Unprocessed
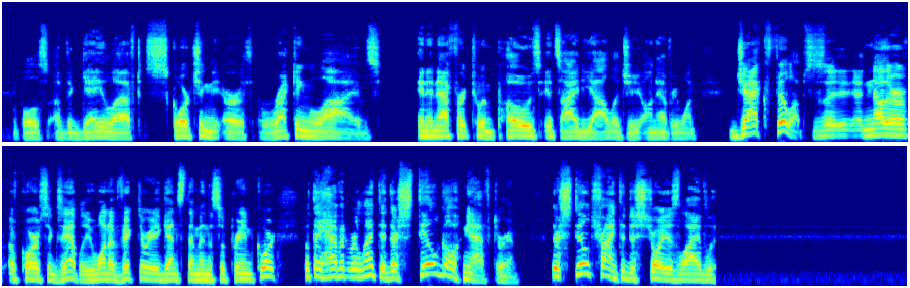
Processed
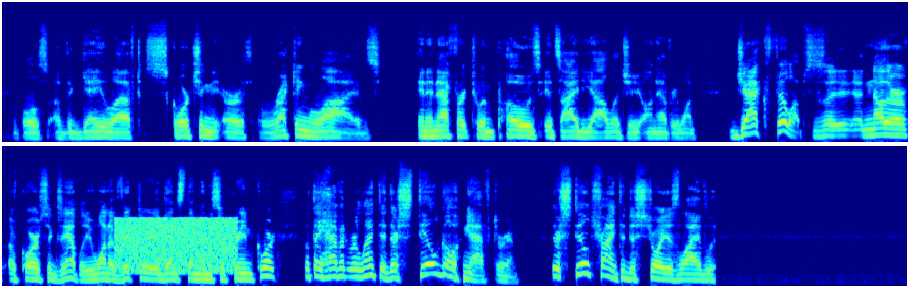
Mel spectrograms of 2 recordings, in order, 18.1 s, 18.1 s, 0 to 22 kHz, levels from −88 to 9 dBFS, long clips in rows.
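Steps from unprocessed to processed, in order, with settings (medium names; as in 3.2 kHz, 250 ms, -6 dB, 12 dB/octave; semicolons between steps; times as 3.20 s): painted sound noise, 10.18–11.42 s, 290–3100 Hz -26 dBFS; transient shaper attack -5 dB, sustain 0 dB; crackle 29 per s -47 dBFS; trim -7.5 dB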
